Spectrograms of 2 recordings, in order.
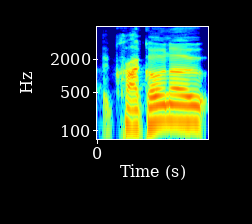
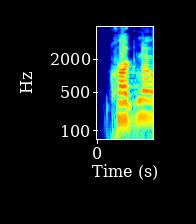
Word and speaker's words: Cragno: we signed was alessio cragno Craig Craig no i believe it's pronounced 29 years of age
